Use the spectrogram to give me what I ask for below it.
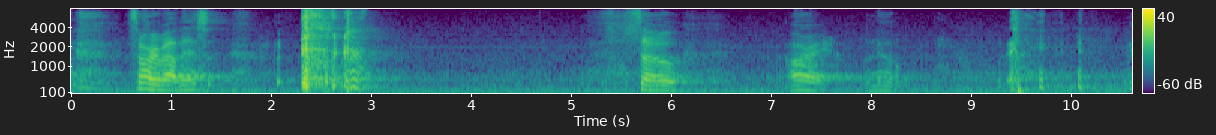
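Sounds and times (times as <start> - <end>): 
speech: 0.6 - 1.6, 2.7 - 3.0, 5.7 - 6.2, 7.2 - 8.4
person coughing from something lodged in the throat: 2.0 - 3.2
laughter: 9.3 - 10.6.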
